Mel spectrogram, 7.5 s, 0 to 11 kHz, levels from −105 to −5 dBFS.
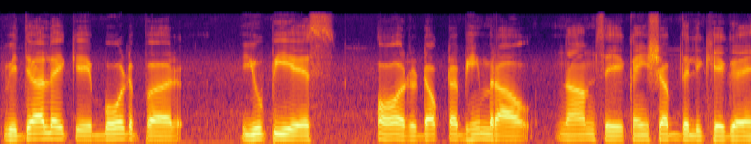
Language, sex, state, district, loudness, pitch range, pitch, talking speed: Hindi, female, Uttar Pradesh, Lalitpur, -13 LUFS, 110-120 Hz, 115 Hz, 120 wpm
